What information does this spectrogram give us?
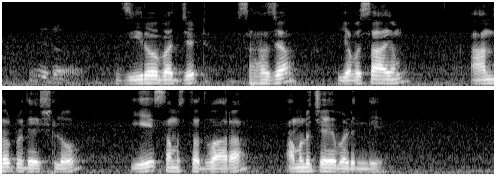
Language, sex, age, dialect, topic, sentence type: Telugu, male, 18-24, Utterandhra, agriculture, question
